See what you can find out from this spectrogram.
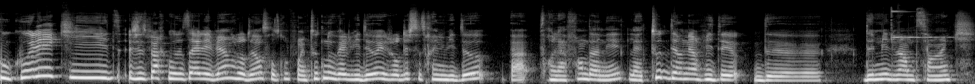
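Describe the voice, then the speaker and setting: Her pitch sits high. The woman talks at a moderate pace. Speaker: YouTuber. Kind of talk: casual vlog. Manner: chatty, hesitant with fillers.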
